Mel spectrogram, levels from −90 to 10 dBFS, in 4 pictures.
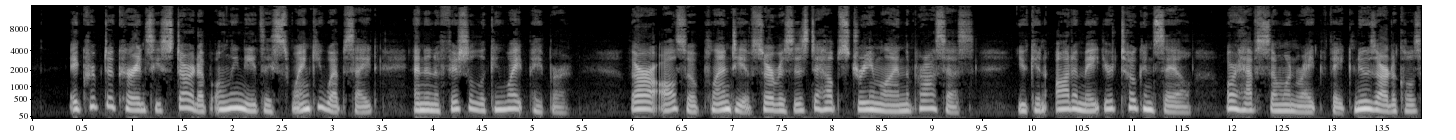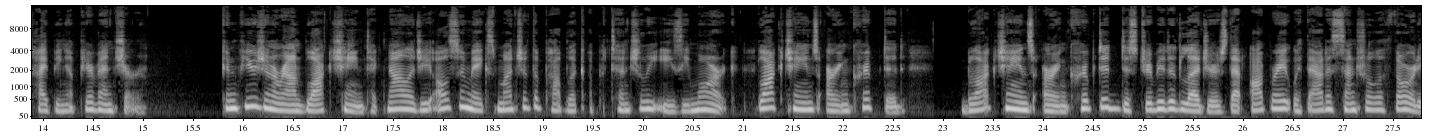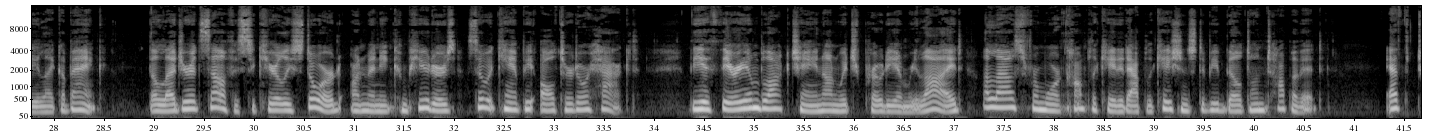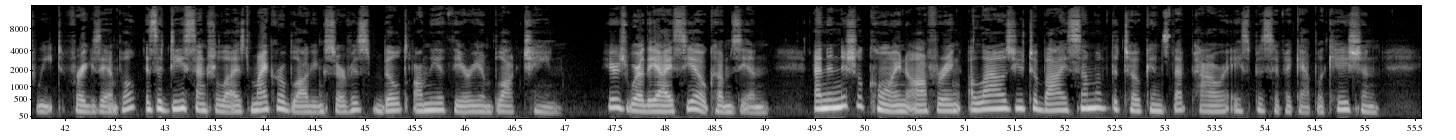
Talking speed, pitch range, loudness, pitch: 155 wpm, 160-215 Hz, -20 LUFS, 185 Hz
